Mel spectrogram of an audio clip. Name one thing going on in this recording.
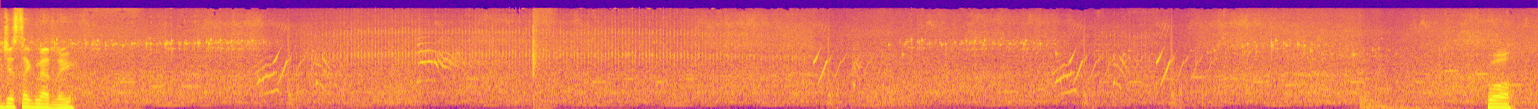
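Soft chiming game music plays throughout.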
